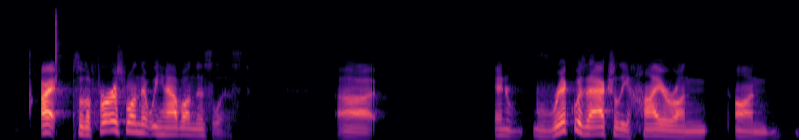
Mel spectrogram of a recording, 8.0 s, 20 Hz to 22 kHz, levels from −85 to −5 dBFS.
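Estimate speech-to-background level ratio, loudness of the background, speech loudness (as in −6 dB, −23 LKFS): 19.5 dB, −50.0 LKFS, −30.5 LKFS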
